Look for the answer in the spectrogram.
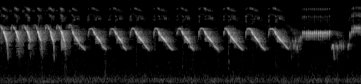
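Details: Canary song made of clear downslurred whistled notes repeated steadily, about two per second, ending in a short flat buzzy roll and a brief low note.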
